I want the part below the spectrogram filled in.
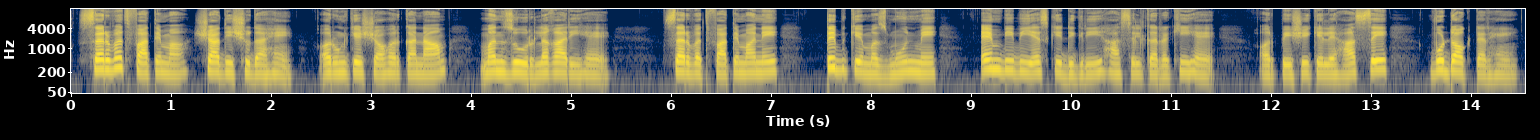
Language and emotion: Urdu, neutral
